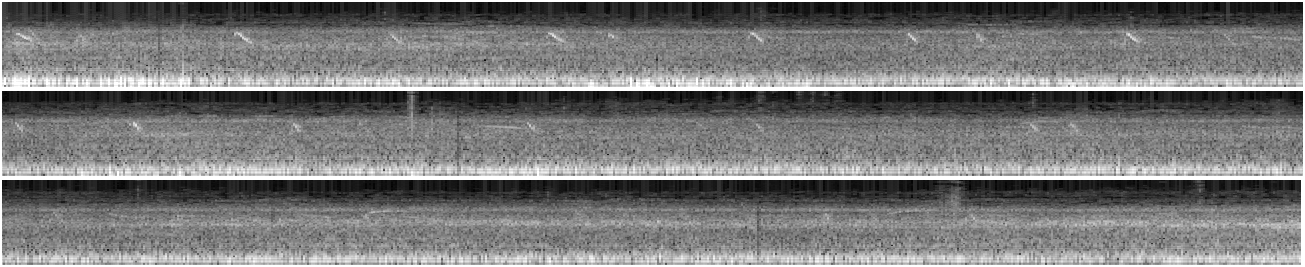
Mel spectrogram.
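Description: A small bird chirping in short, high, falling notes, about two a second for the first seven seconds and then only now and then, over a steady low background rumble.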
